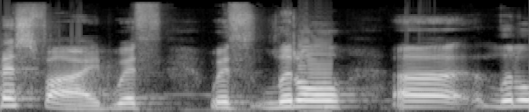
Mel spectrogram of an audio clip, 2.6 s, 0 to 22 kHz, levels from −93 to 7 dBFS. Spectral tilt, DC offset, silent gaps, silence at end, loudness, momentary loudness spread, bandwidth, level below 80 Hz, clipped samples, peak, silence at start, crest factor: -3.5 dB/octave; under 0.1%; none; 0 s; -12 LUFS; 9 LU; 19.5 kHz; -58 dBFS; 0.8%; 0 dBFS; 0 s; 12 dB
